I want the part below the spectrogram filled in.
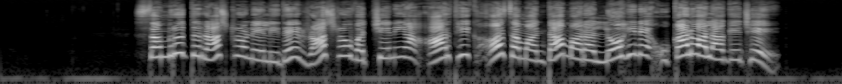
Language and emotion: Gujarati, angry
